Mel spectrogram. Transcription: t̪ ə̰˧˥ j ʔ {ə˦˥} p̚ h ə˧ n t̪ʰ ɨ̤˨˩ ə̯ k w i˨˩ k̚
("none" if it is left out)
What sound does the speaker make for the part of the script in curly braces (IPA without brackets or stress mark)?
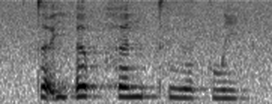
ə˦˥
